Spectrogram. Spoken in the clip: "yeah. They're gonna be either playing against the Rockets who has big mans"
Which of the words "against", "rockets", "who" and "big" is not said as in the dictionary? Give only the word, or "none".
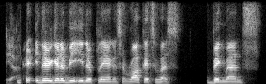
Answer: against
